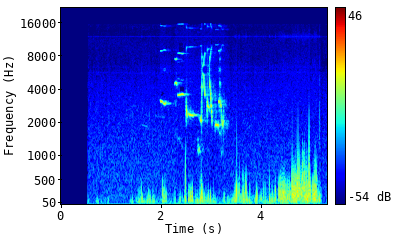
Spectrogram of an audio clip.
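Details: A Western meadowlark at the Indian Memorial, Little Bighorn National Monument, gives one brief song: a few clear, high whistles tumbling into a quick, gurgling warble, over steady wind and rustling noise.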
